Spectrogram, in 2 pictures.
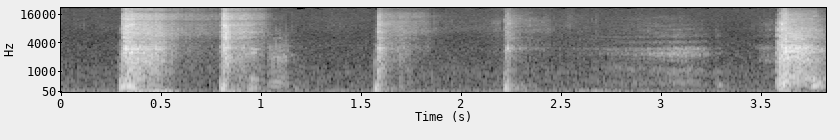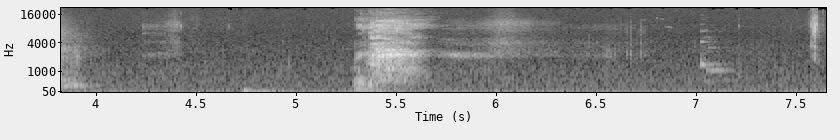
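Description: A bout of harsh, explosive coughs from a speaker live on air, about six bursts coming in irregular clusters over several seconds, loud, with short quiet gaps between them and no talking.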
